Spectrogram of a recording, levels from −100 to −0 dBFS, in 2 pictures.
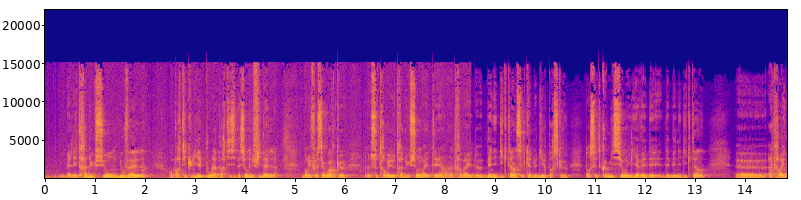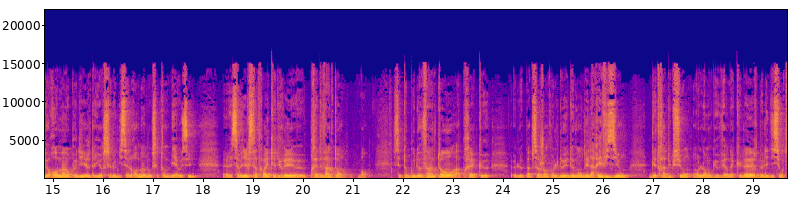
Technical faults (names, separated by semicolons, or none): low bit depth without dither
